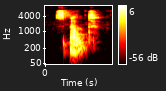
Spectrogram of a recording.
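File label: "spelt", British English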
